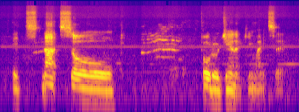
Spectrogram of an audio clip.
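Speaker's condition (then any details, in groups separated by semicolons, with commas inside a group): No condition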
